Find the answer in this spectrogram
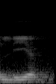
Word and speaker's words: Lia: Alguns chamam de Lia. Na minha Bíblia aqui tá escrito Leia e eu vou pronunciar como Leia, mas se você conhece a história como Lia, entenda como Lia.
